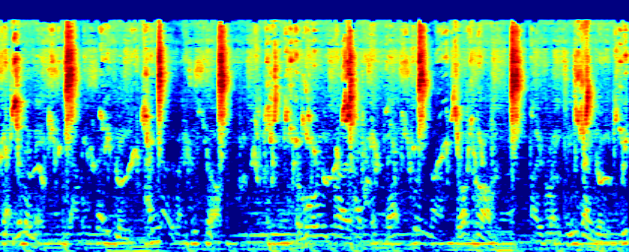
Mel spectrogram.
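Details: Pet budgerigar grumbling indoors during quarantine: a continuous low, warbling chatter of twisting harmonic notes, broken by sharp, bright squawks about once a second.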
